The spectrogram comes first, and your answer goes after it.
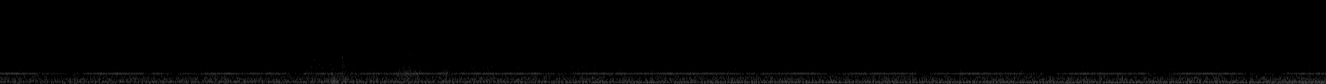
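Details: Hunter Mayfair 52-inch four-blade ceiling fan from 1988, barely used, running on medium: a quiet, steady hum with a faint even tone and no ticking or grinding. The bearings are dead silent and the fan runs normally.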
